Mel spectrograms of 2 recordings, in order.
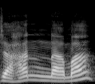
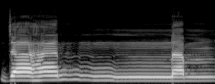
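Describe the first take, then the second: First: The word ends with an extra a vowel. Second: The word ends on the consonant m. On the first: The reader goes straight on to the next word. "আর না থামলে" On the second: The reader stops after this word. "এখানে থামলে উচ্চারণ করতে হবে"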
